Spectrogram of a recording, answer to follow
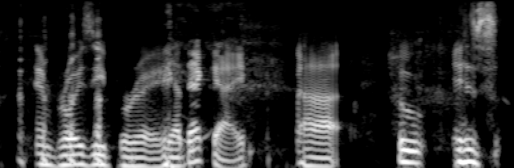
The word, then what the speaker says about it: Ambroise Paré: No, you just say Ambroise Paré. Like that's French for Ambroise Paré.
